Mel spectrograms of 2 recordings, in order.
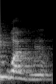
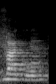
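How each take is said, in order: First: The word begins with a W sound. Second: The word begins with a V sound. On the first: The speaker calls it right. "ne se prononce pas comme un V" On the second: The speaker calls it wrong. "on va pas dire wagon"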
